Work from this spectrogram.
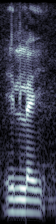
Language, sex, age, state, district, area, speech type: Tamil, male, 18-30, Tamil Nadu, Nagapattinam, rural, read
